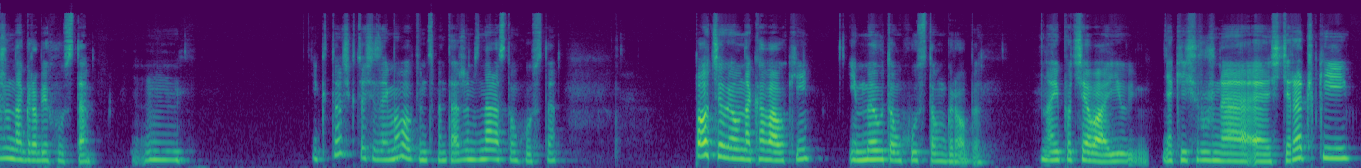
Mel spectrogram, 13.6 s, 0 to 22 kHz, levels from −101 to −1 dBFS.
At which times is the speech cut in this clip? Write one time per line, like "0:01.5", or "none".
0:10.3
0:11.5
